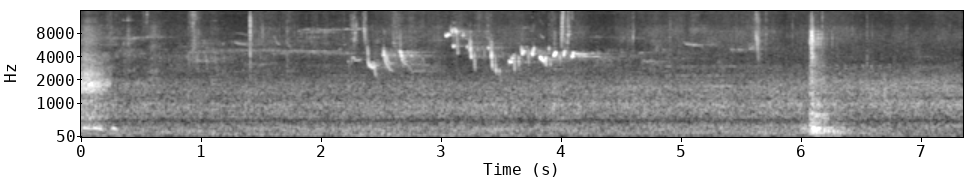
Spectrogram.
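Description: Outdoor background with small birds chirping a few times around the middle, and a single thump about six seconds in.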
